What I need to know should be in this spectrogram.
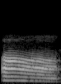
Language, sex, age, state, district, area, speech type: Malayalam, male, 18-30, Kerala, Kasaragod, urban, conversation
